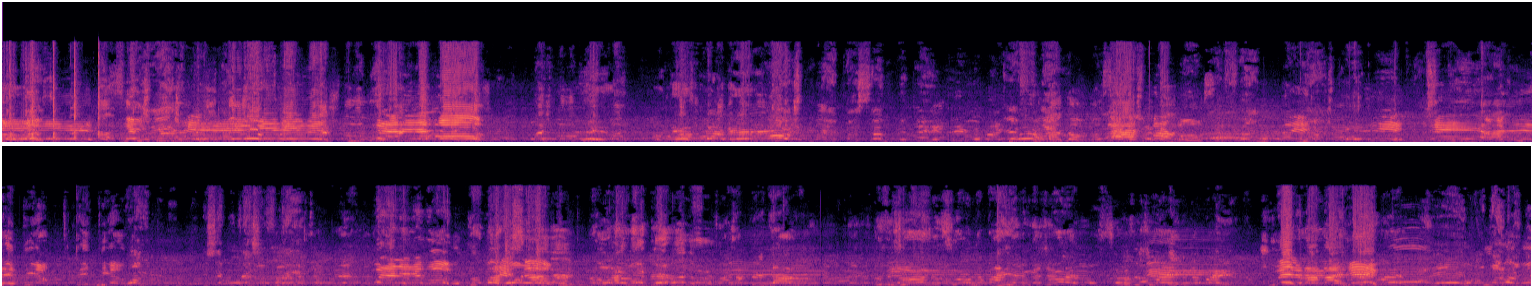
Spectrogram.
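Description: Men's voices shouting and calling out over crowd chatter, with a steady hum underneath.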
